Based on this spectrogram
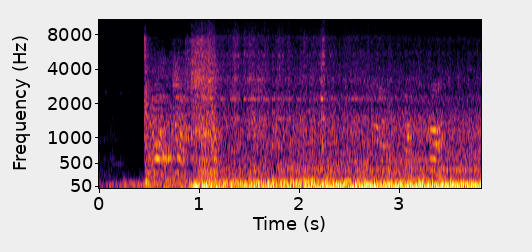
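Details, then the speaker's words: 1979 Ford Ranchero GT V8 with DuraSpark electronic ignition, sitting 20 years: brief crank, then catches at once on choke without pumping and settles into a steady, even fast idle; normal cold start. "Look at that, that is a testament to Ford quality. Right up, didn't even hesitate. No pumper, nothing. Just choked and fired up."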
